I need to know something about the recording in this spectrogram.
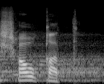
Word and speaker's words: শওকাত: তো বাংলা ভাষাভাষীরা আমরা আসলে উচ্চারণ ভুল করে থাকি, নামটা সাকাত হয় না, হইতে পারে শওকাত।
